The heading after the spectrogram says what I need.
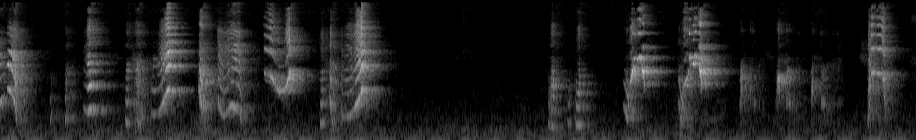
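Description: An Indian ringneck parrot chatters in quick, bright, speech-like bursts that come in two runs with a pause between them, over a faint low hum.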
